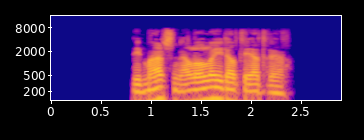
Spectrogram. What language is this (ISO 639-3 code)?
cat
